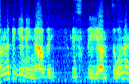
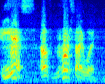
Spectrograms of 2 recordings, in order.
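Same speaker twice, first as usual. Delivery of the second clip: slow, heartfelt, with real feeling. Leading a group in repeating a phrase, showing how it is said with feeling. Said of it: "you have to say it with feeling".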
